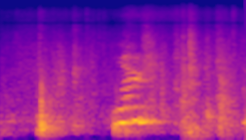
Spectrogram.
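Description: People's voices in a small rock shelter: a short laugh, then about a second in someone talking.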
